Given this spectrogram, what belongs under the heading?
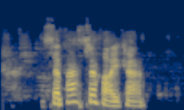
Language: Persian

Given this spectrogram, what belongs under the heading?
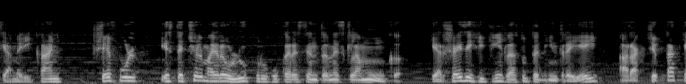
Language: Romanian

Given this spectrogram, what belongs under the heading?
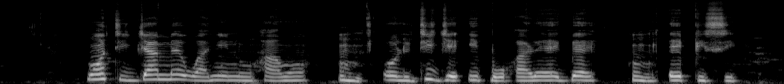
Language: Yoruba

